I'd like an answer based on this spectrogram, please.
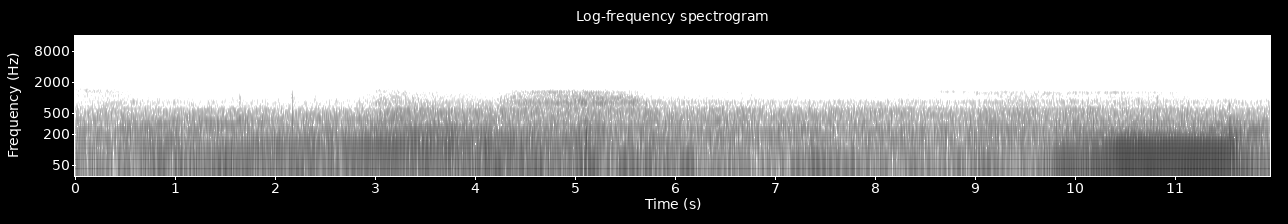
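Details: Quiet low rumble and faint hum run throughout, swelling into a louder low-pitched drone near the end, with no animal calls.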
